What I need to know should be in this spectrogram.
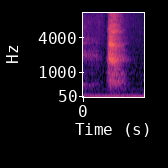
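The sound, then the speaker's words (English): A deep breath drawn in quickly before saying affirmations at a mirror: one short, sharp, airy intake that is moderately loud and stands alone against faint background hum. “i take a deep breath”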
